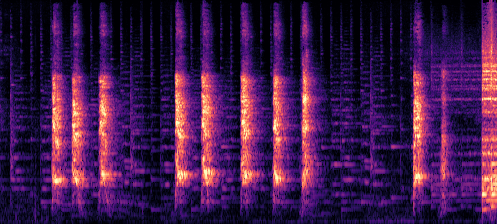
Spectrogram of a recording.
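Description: Akita Inu puppy barking about ten times, in short runs of two or three sharp barks, over quiet background music that turns loud near the end.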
